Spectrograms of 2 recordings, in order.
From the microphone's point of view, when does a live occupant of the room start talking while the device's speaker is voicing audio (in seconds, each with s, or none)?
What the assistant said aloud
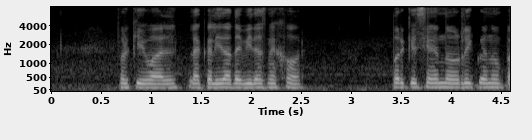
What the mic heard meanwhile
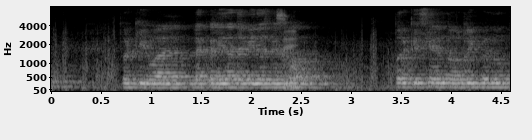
2.2 s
